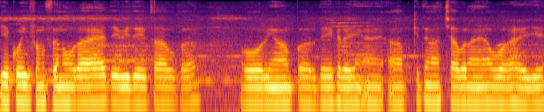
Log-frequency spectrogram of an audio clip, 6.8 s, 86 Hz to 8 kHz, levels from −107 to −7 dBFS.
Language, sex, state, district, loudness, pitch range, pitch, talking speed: Hindi, male, Haryana, Rohtak, -15 LUFS, 120-125 Hz, 120 Hz, 195 wpm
